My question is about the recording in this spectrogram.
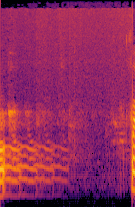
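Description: Singing voice in Iu Mien song: a held, wavering note ends and fades away with echo into a short silence, and the next sung phrase starts right at the end.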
